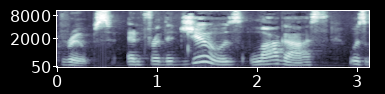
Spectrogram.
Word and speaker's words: logos: It's L-O-G-O-S. It looks like logos. And anytime someone says it that way, I cringe a little bit because I'm really a stickler on pronunciation. So say it with me. Logos.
